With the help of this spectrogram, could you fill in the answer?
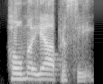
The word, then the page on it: Homoeopathy: Indian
